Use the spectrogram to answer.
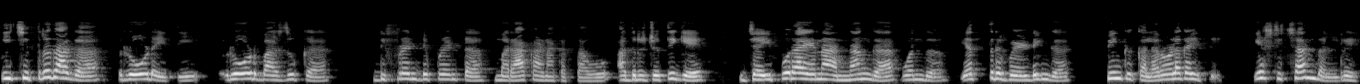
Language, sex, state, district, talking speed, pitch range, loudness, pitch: Kannada, female, Karnataka, Dharwad, 110 wpm, 195-260 Hz, -15 LUFS, 220 Hz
